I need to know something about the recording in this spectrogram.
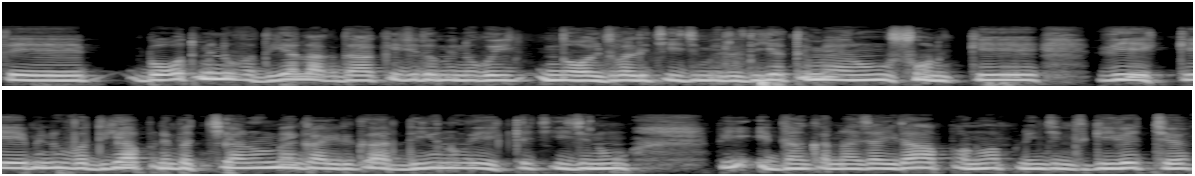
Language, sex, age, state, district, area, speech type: Punjabi, female, 30-45, Punjab, Tarn Taran, rural, spontaneous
